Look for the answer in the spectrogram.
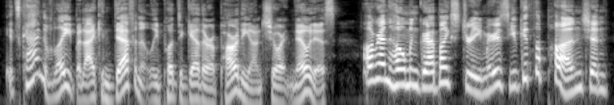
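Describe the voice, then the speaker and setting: A narrator voicing an excitable, chatty young female cartoon party pony with a squeaky, girlish, bubbly delivery. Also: fast talker, dry recording, studio quality. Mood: gleeful. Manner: bubbly, gushing, emphatic.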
